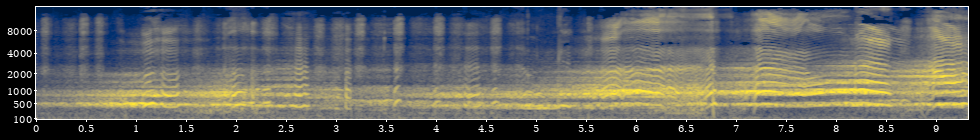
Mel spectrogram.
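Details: Horror sound-effect compilation of a ghost baby crying: wailing, high-pitched crying with rising and falling pitch, repeated in bursts over background noise; infant cry.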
